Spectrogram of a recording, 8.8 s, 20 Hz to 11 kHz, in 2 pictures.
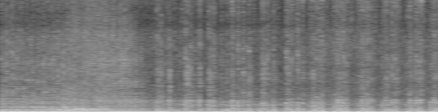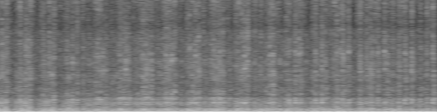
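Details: Carbureted small-block V8 after an engine swap, timing advanced about 8–10 degrees by ear: deep rumble revs quickly and crisply on light throttle and settles back without stumbling; healthy, snappy response.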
